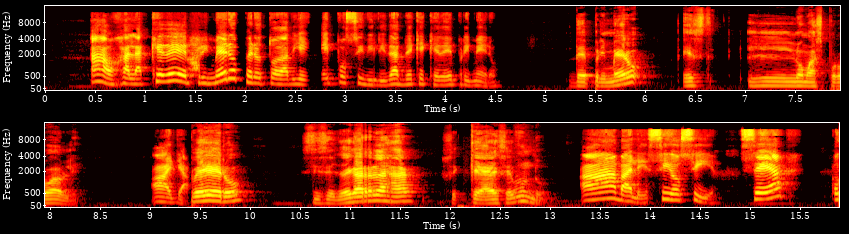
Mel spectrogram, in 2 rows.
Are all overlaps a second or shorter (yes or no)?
yes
